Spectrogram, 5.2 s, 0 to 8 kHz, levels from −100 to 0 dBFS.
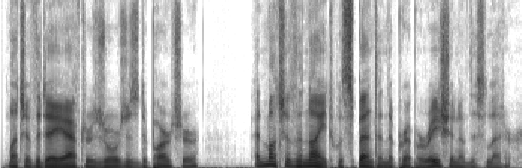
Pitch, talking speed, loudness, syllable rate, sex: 105 Hz, 230 wpm, -18 LUFS, 6.4 syllables/s, male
